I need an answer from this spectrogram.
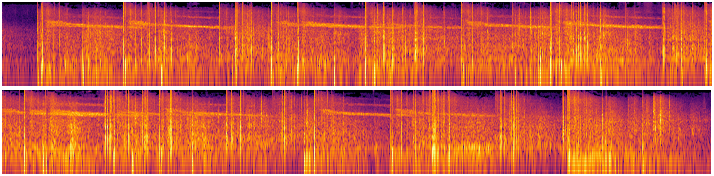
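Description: Castillo firework display: a dense, continuous barrage of bangs and crackle. Whistling shells recur every second or two, each whistle falling in pitch. The barrage starts just after a brief lull.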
